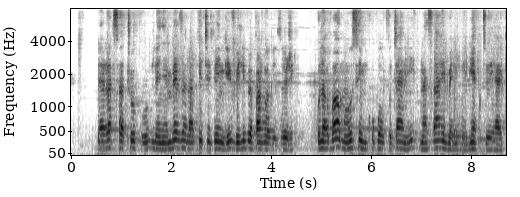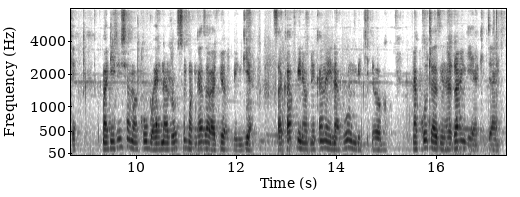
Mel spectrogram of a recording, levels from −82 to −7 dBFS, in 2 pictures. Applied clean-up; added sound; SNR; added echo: neural separator model SepFormer DNS4.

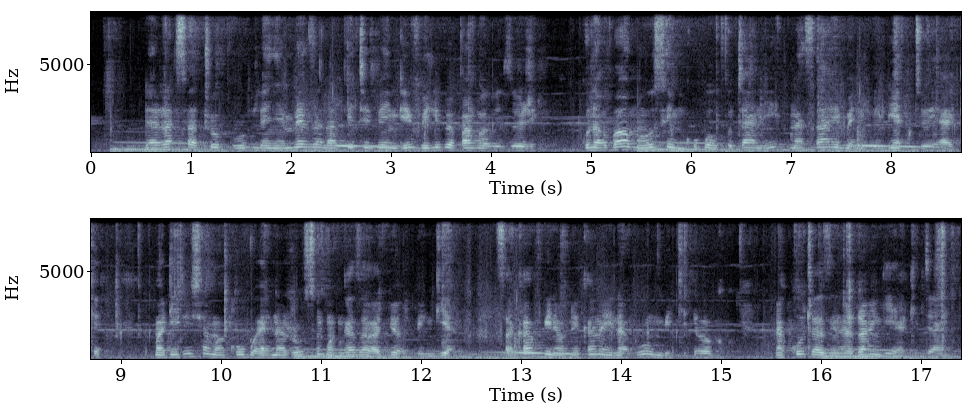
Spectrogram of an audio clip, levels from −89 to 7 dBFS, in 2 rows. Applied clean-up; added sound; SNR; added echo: none; Train; 6 dB; reverberation time 0.5 s.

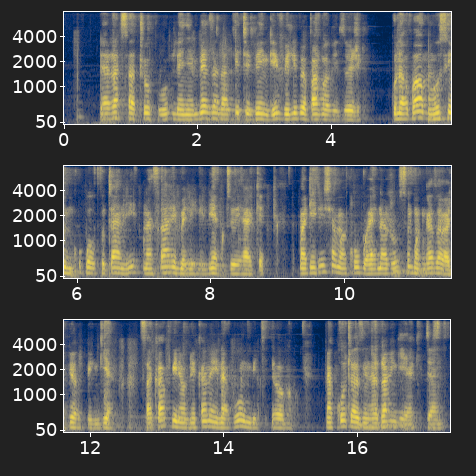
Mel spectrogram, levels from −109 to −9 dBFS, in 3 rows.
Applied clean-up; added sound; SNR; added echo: neural mask model DeepFilterNet 3.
